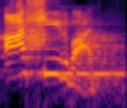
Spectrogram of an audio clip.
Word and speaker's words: आशीर्वाद: है, रा आधा है, तो अपना शब्द उच्चारण क्या है, आ फिर शी। रा का उच्चारण कहाँ आ रहा है, ये दो के बीच में आ रहा है।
